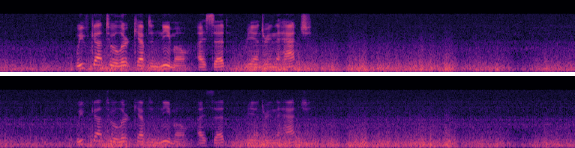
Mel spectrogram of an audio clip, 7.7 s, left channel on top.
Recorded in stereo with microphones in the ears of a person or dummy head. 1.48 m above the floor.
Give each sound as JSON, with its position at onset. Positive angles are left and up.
{"t": 1.0, "sound": "a man speaking", "side_deg": 80}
